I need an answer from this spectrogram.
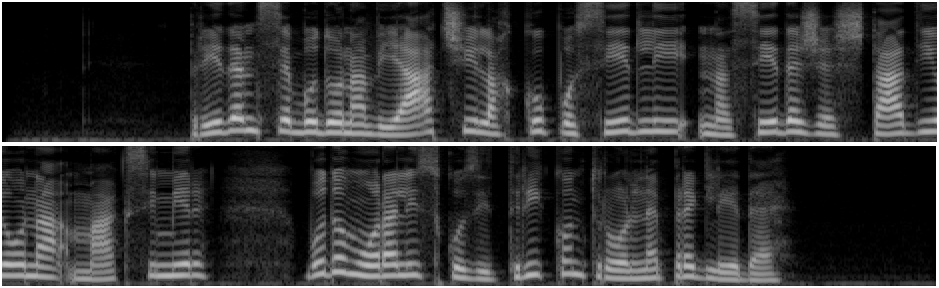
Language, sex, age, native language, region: Slovenian, female, 30-49, Slovenian, Central Slovenia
